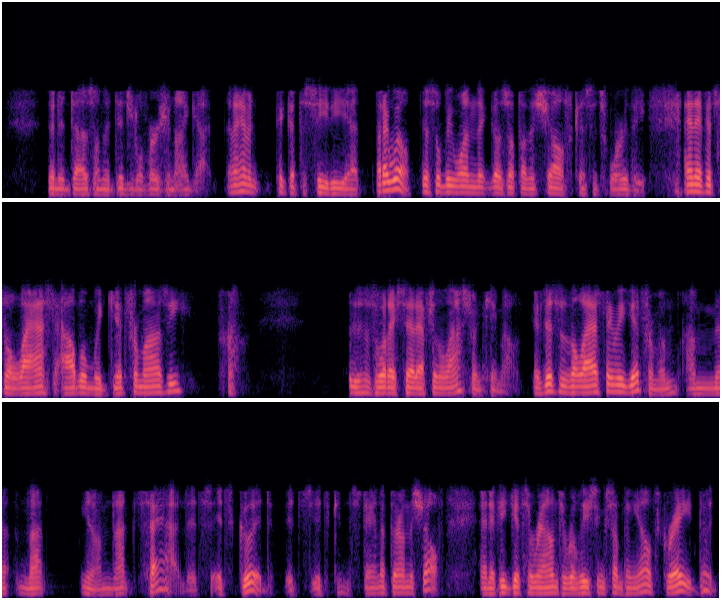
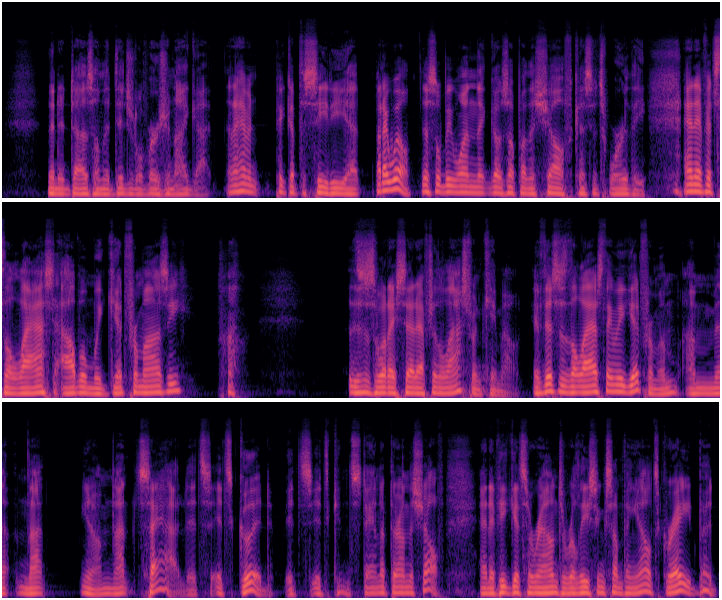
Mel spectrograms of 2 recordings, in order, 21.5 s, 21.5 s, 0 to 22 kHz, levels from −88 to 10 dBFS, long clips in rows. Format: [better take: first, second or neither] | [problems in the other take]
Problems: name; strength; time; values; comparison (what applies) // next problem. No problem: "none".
second | phone-call audio; poor line; nothing above 3.5 kHz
